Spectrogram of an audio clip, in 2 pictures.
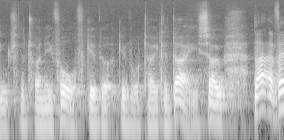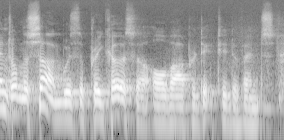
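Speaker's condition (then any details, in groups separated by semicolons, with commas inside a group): No condition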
